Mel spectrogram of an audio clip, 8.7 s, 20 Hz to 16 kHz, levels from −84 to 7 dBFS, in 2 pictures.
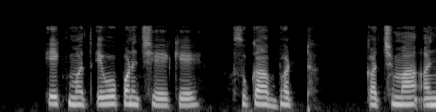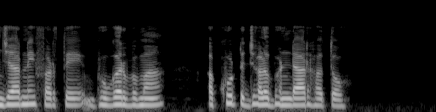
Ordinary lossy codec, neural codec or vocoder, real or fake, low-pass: none; none; real; 7.2 kHz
